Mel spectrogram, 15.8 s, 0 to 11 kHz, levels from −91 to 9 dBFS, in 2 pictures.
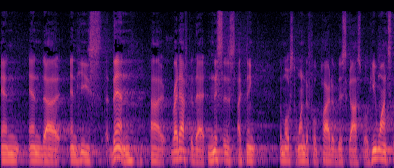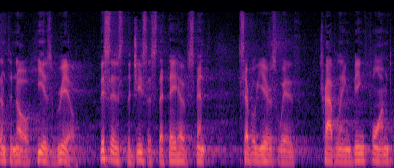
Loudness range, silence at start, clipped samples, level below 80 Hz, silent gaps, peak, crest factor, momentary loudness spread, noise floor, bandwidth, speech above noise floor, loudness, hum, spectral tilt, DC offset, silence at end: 3 LU; 0 s; under 0.1%; -50 dBFS; none; -4 dBFS; 22 dB; 9 LU; -48 dBFS; 9.4 kHz; 23 dB; -27 LUFS; none; -6 dB/octave; under 0.1%; 0 s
